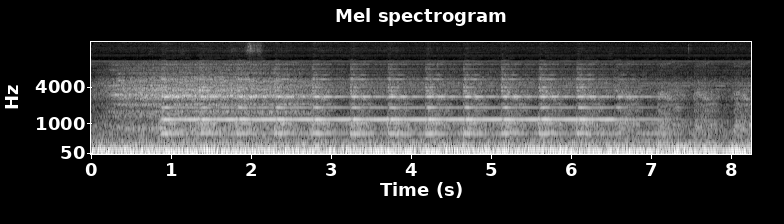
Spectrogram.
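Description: A model MTH AC-6 cab forward locomotive rings its bell in a steady, evenly spaced clang that repeats about twice a second over a constant hiss of background noise.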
